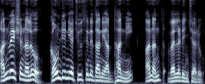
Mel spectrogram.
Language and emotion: Telugu, neutral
